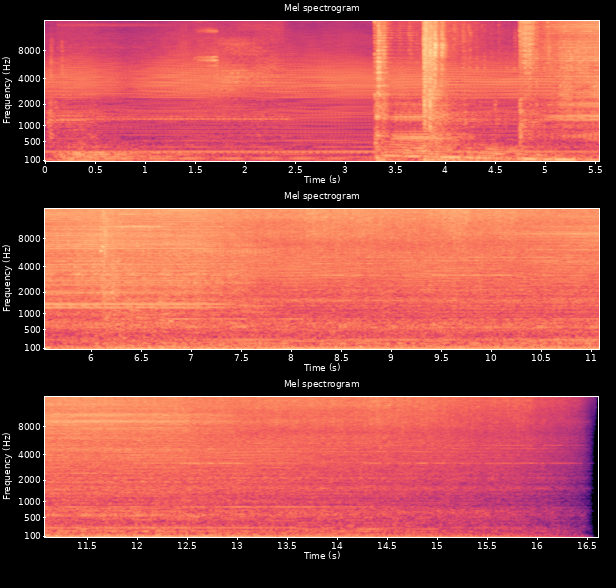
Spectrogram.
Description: star eater opening; Stellaris; nemesis

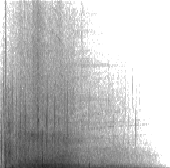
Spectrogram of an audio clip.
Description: necroid moving out cruiser; Stellaris; necroids

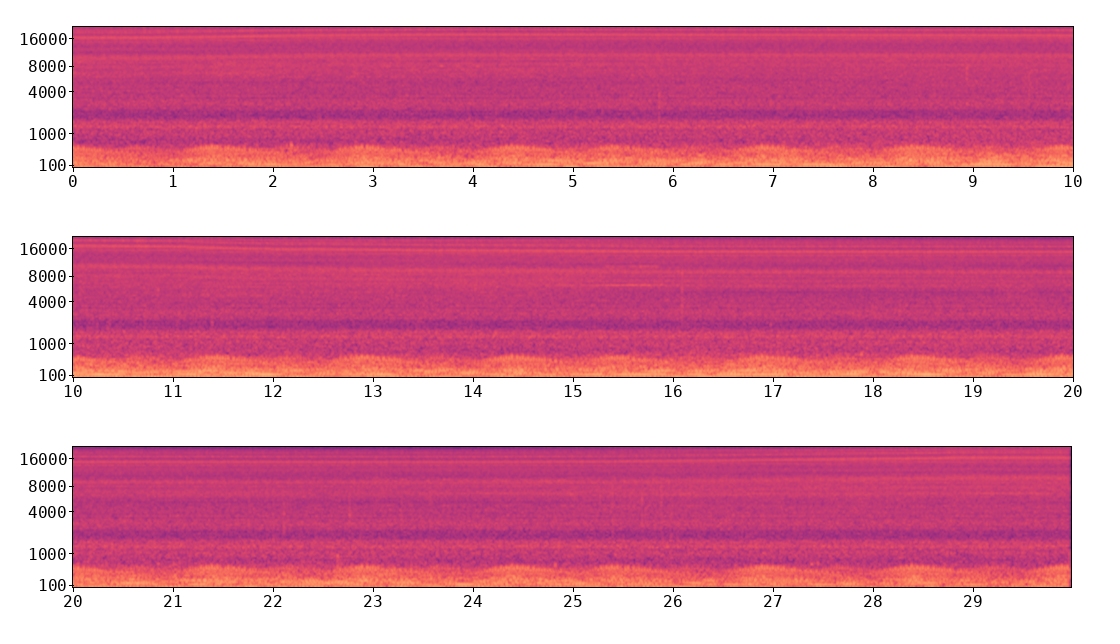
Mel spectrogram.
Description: ship transport ship idle; Stellaris; toxoids; ships

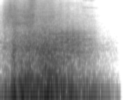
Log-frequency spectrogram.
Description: moving out titan; apocalypse

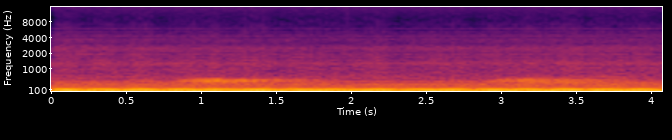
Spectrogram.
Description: technosphere moving; Stellaris; guardians

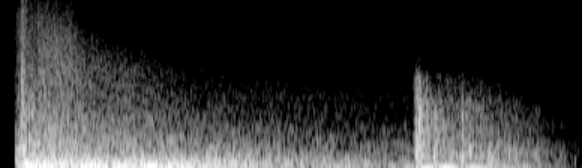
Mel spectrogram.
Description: explosion; Stellaris

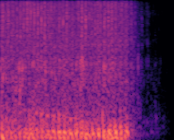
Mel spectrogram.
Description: weapon spitter gun; Stellaris; grand archive

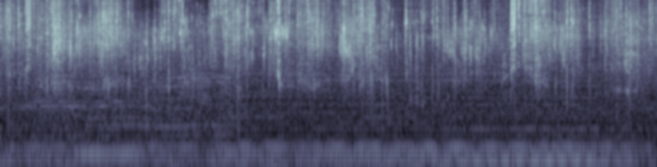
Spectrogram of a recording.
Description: kaiju egg ambience loop; biogenesis

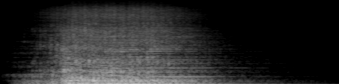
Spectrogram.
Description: kaiju adult rage roar; biogenesis

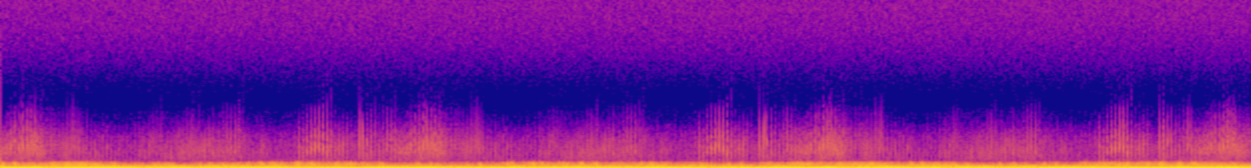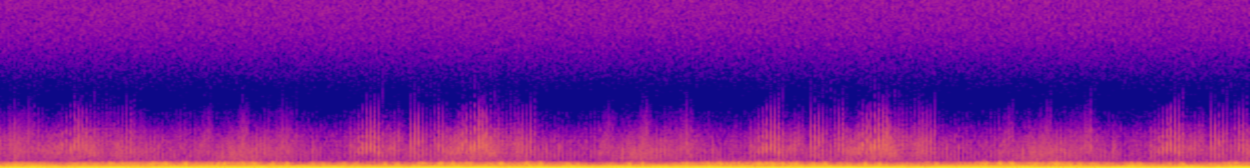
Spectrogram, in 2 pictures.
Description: starbase hum layer; apocalypse

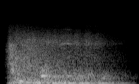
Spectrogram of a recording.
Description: distance energy torpedo fire, weapons; Stellaris

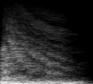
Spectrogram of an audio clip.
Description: laser fire, weapons; Stellaris

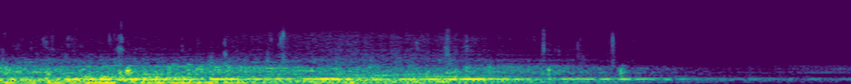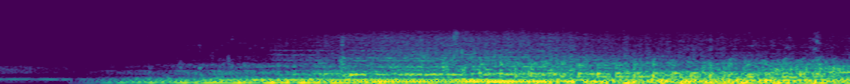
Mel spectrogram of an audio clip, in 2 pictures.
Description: void worms troika idle; Stellaris; grand archive; ships

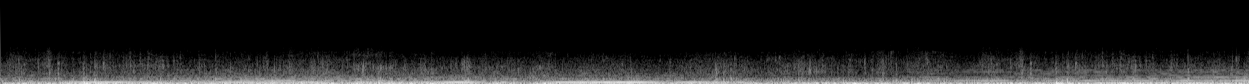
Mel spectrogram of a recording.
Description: amb starbase citadel; necroid; Stellaris; necroids

